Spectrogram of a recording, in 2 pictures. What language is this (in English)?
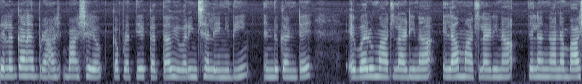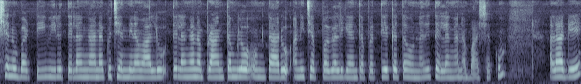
Telugu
